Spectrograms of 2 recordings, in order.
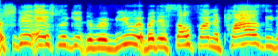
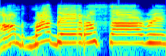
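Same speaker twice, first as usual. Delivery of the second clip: hollering, shouted voice, pitched higher; 5 semitones higher than usual. Retelling how someone answered from across the room: imitating someone hollering across the room. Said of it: "hollered across the room and was like".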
